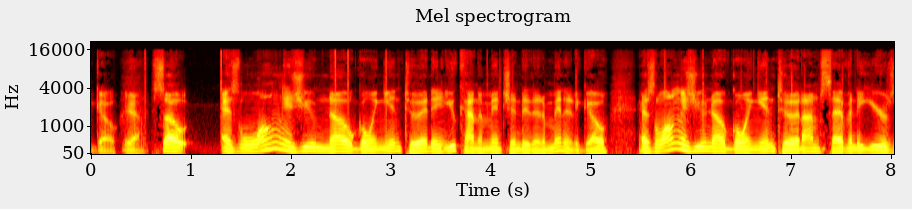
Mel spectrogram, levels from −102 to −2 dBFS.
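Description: A speech clip with three kinds of fault. Word clock ticks run from 0.16 s to the end. Sharp ticks recur about every 0.15 s, roughly seven per second. The receiving device runs on its own clock, not locked to the sender's. A mismatch of about 200 parts per million makes one sample slip at each crossing. A short concealed packet loss sits at 3.47 to 3.51 s. About 20 ms of audio failed to arrive in time. The receiver filled about 17 ms by extending the preceding sound, then blended back. The result is a brief smear at that point. A lost packet rebuilt from error correction is heard at 3.49 to 3.51 s and again at 6.35 s. Each lasts about 20 ms, which points to one packet lost each time. The decoder played a low-bitrate copy carried in the next packet. There is no gap, but those moments sound rougher and noisier.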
